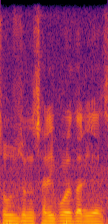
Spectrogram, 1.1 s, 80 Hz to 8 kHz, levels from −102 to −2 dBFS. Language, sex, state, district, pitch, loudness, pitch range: Bengali, male, West Bengal, Jhargram, 100 Hz, -22 LUFS, 95-105 Hz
